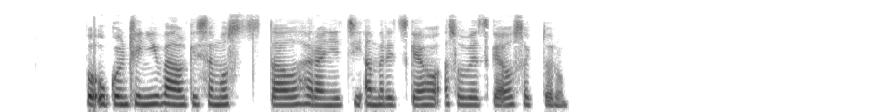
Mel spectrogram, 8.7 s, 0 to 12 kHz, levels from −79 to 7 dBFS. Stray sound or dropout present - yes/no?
no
